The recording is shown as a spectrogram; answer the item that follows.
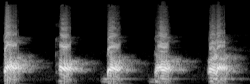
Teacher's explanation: इसमें होता क्या है कि जीभ आपकी मुड़ेगी पीछे तरफ, उच्चारण करते समय जीभ आपको पीछे तरफ मुड़ेगी और झटके के साथ गिरेगी। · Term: मूर्धन्य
